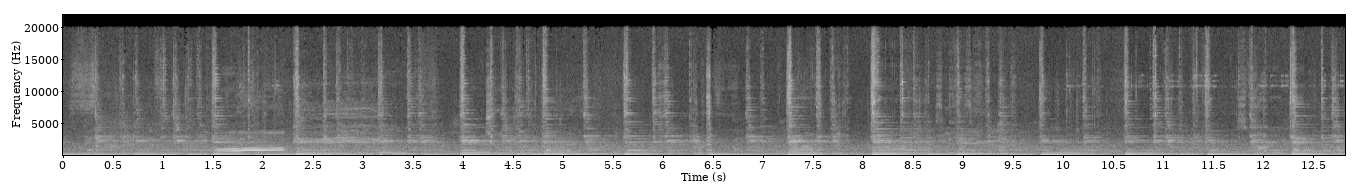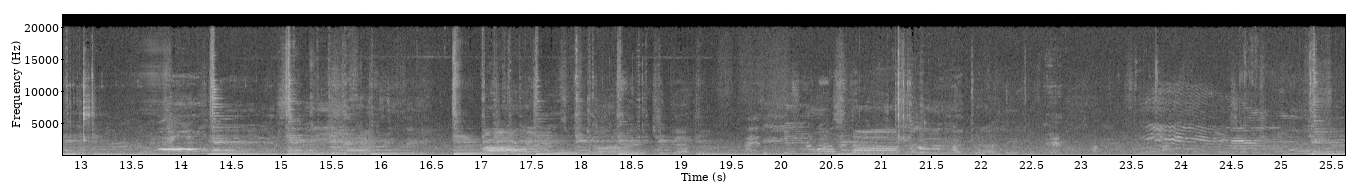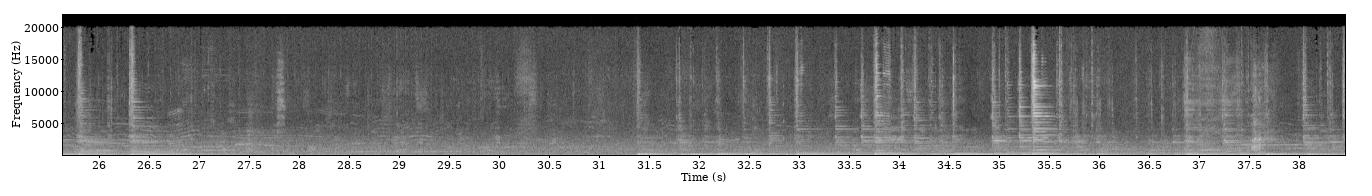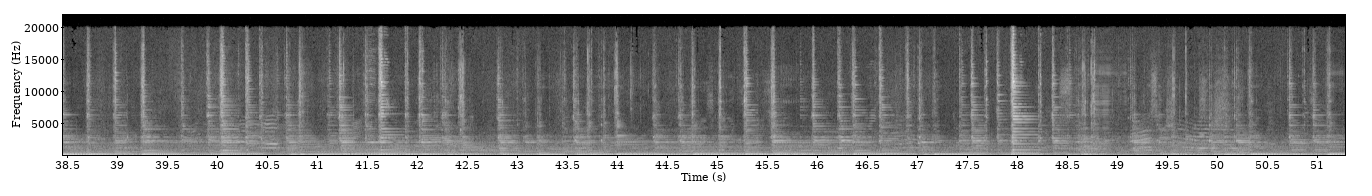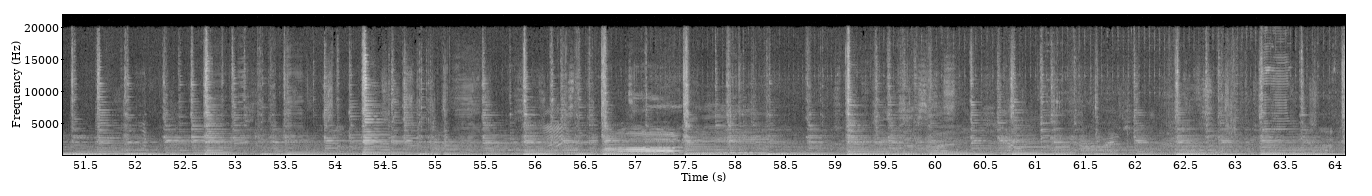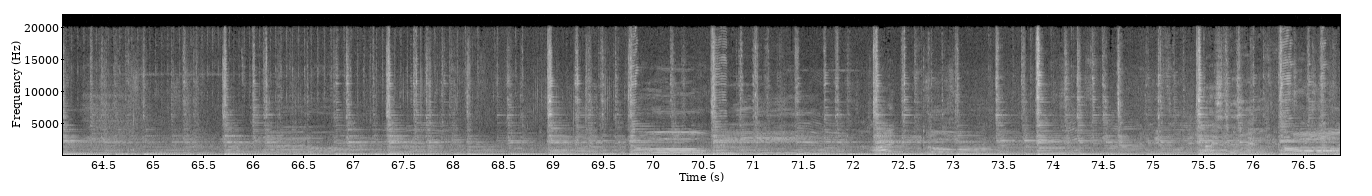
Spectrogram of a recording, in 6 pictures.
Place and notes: walther, park, vogel, weide, musik, gitarre, singende menschen, song: Good Old War - Not Quite Happiness, waltherpark, vogelweide, fm vogel, bird lab mapping waltherpark realities experiment III, soundscapes, wiese, parkfeelin, tyrol, austria, anpruggen, st.
Innsbruck, Austria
